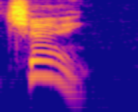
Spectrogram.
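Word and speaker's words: Cenk: Sank. Sank, yeah? Sank. – I think it's pronounced Chank.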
